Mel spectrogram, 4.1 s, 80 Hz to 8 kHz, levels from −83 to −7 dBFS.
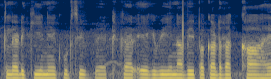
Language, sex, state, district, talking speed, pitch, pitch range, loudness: Hindi, male, Uttar Pradesh, Shamli, 175 wpm, 130 Hz, 130-135 Hz, -23 LUFS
